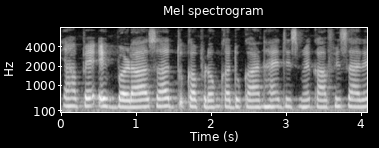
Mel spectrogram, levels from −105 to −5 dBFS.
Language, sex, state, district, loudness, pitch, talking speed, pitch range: Hindi, female, Punjab, Kapurthala, -18 LUFS, 250 Hz, 175 wpm, 240-265 Hz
